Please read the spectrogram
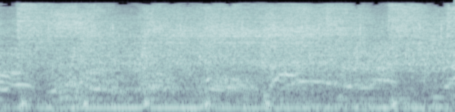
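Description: Crust punk band playing fast: heavily distorted guitars and drums on a steady quick beat, with shouted vocals.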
